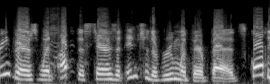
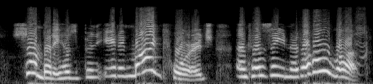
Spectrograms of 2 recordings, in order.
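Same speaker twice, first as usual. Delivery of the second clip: high, tiny bear cub voice; small wee Baby Bear; 10 semitones higher, 3 dB louder than usual. A narrator's reading. Baby Bear finds his porridge all gone, small high voice. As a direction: squeak it up high like a little bear. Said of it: "in his small, wee voice".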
